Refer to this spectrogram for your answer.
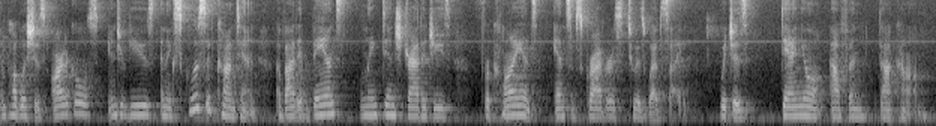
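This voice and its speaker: In an American accent, a woman with a fairly low pitch and a somewhat breathy voice speaks at a moderate pace with ordinary pitch variation. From US South. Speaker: podcast host. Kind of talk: podcast interview.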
